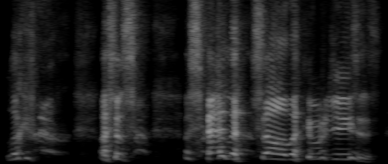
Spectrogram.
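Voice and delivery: high voice breaking into laughter; cracking up. Real, not acted. Streamer joking about being a lost soul, cracking up. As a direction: try to finish the line while laughing. Cracks up at own mock confession.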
